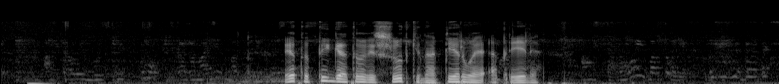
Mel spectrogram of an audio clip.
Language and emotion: Russian, positive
